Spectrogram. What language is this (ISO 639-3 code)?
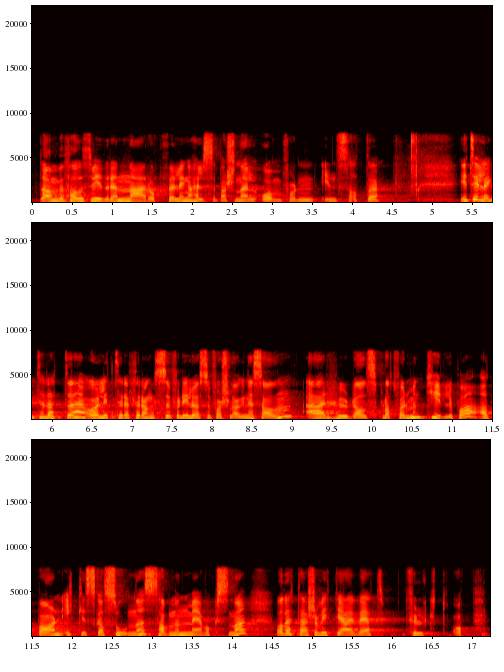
nor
